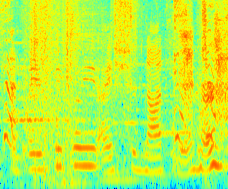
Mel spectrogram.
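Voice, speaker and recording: A woman's voice: medium pitch, normal speed. A woman doing casual live gameplay commentary, muttering to herself with mild exclamations, with music behind her. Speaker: game streamer. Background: video game music and sounds.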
